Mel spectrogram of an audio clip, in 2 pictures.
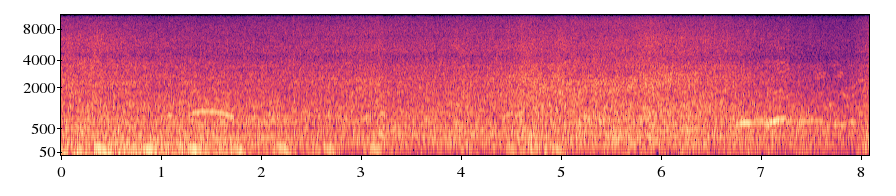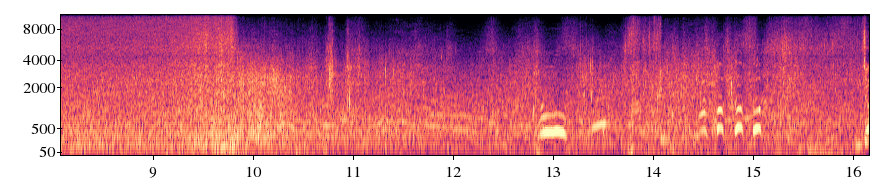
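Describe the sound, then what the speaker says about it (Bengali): Sea waves surge and break steadily on the beach at Puri, a broad continuous roar of surf and churning water up close, with faint voices and small splashes near the end as the wash recedes. "ঢেউ পেছন দিকে টেনে নিয়ে যায়।"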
